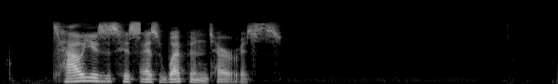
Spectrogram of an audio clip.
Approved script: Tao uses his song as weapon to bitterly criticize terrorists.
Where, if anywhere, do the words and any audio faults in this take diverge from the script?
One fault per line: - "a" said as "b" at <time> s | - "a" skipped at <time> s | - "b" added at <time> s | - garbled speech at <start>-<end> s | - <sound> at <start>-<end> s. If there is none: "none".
- "song" skipped at 1.4 s
- "to bitterly criticize" skipped at 2.1 s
